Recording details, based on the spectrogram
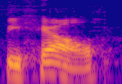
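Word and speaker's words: Bhaal: So, okay, so this says it's pronounced Bihal, and Bihal was the Lord of Murder.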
